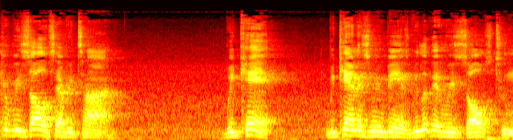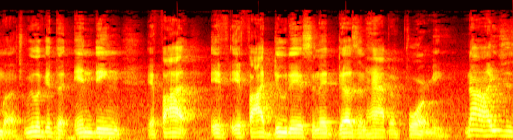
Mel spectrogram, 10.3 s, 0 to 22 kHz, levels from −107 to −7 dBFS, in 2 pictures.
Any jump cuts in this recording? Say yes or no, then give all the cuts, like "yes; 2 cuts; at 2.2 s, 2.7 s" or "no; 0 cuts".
no; 0 cuts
